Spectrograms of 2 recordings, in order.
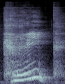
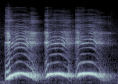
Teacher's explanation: Aber das I ist der prägnanteste Vokal, den wir haben. Ja? Sehr penetrant, ja, sehr spitz.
